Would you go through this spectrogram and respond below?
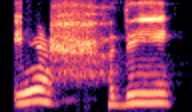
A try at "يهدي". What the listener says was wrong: இல்ல. வித்தியாசம் வருது இல்லையே. நல்லா இன்னும் கீழே வரணும். இஹ்தி இஹ்தி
